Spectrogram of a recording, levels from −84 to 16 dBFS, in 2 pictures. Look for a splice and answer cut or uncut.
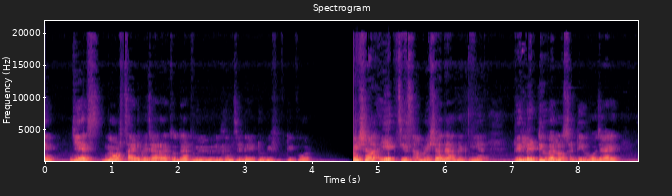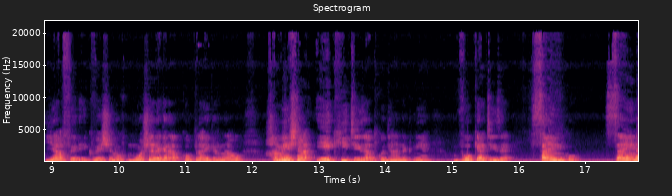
cut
